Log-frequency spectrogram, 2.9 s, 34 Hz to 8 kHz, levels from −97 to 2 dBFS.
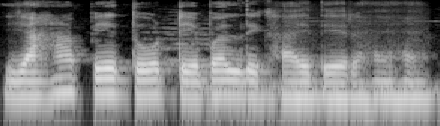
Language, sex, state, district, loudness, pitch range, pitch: Hindi, male, Jharkhand, Ranchi, -19 LUFS, 115-125 Hz, 120 Hz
